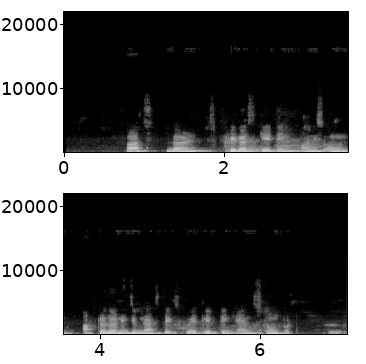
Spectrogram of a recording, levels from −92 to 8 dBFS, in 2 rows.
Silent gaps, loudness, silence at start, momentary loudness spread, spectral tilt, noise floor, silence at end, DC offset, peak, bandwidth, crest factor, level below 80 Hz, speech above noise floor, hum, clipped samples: none; -20 LUFS; 0.8 s; 9 LU; -10 dB/octave; -65 dBFS; 0.05 s; under 0.1%; -4 dBFS; 5.8 kHz; 16 dB; -56 dBFS; 46 dB; none; under 0.1%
